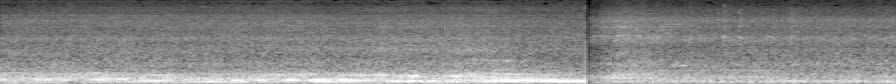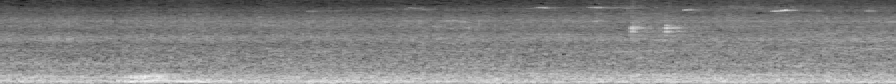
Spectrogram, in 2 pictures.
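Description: Small motorcycles ride past on a street.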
